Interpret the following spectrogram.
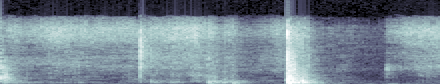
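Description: Hands sliding and pressing a sheet of paper onto a cardboard box, a faint paper rustle, with a sharp knock about one and a half seconds in.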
